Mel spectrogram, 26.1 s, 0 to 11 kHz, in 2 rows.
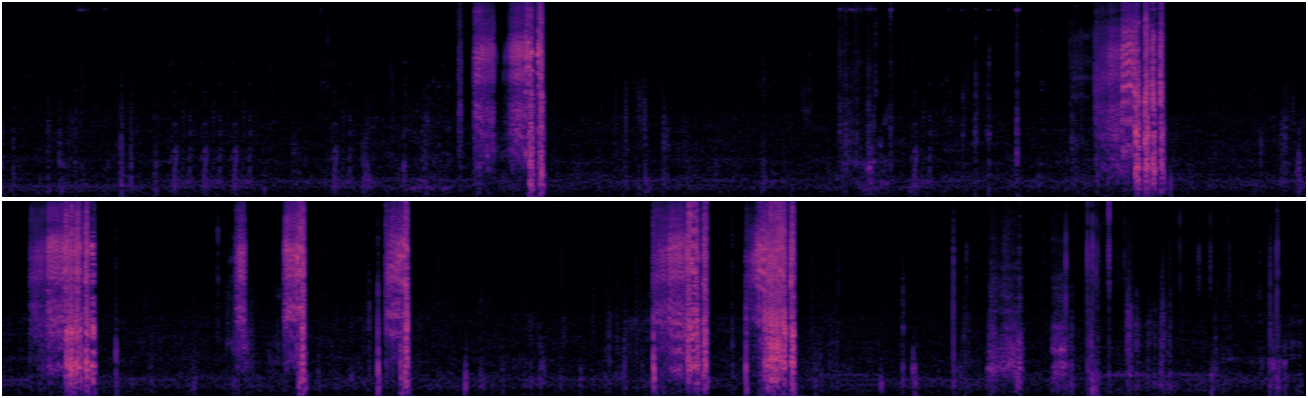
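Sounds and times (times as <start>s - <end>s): power tool bursts: 4.6s - 5.5s, 11.0s - 11.7s, 13.4s - 14.0s, 15.4s - 16.1s, 16.8s - 17.2s, 19.6s - 21.0s.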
